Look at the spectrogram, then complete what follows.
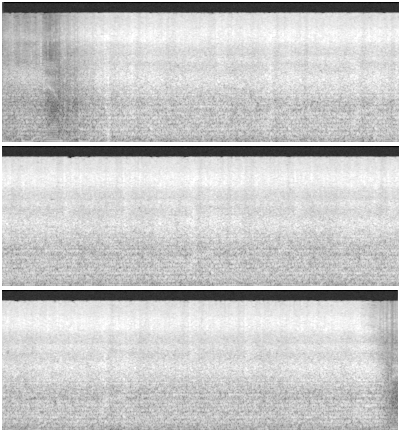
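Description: Cylindrical fireworks fountain (Golden Daffodil) spraying sparks: a steady hissing gush with a fine crackle in it, building up about a second in and cutting off near the end.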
